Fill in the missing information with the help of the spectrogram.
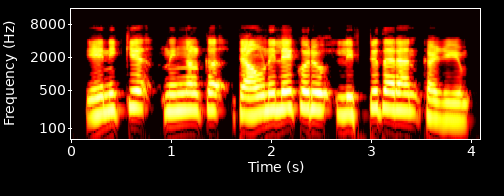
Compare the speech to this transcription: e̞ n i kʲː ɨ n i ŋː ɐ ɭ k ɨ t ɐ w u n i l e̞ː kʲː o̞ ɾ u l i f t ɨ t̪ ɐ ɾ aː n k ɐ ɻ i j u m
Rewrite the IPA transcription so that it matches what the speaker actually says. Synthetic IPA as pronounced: e̞ n i kʲː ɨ n i ŋː ɐ ɭ k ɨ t ɐ w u ɳ i l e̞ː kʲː o̞ ɾ u l i f t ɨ t̪ ɐ ɾ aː n k ɐ ɻ i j u m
